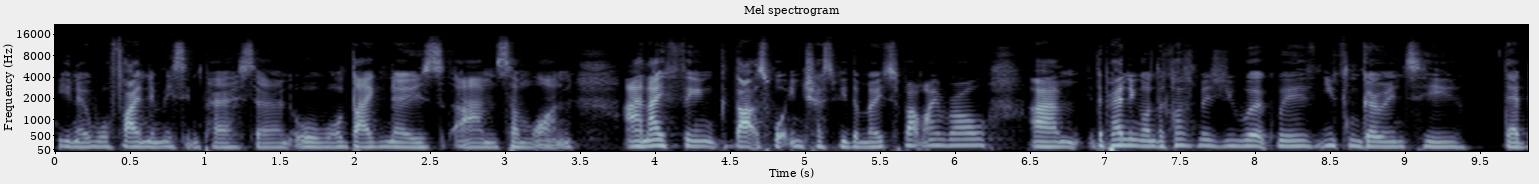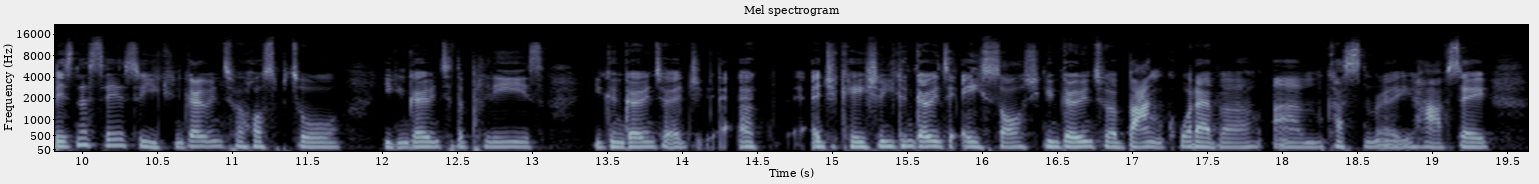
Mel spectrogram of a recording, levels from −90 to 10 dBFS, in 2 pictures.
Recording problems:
none

